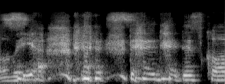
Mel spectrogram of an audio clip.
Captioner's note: laughing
